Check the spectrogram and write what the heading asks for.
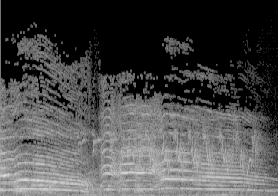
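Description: rooster crowing

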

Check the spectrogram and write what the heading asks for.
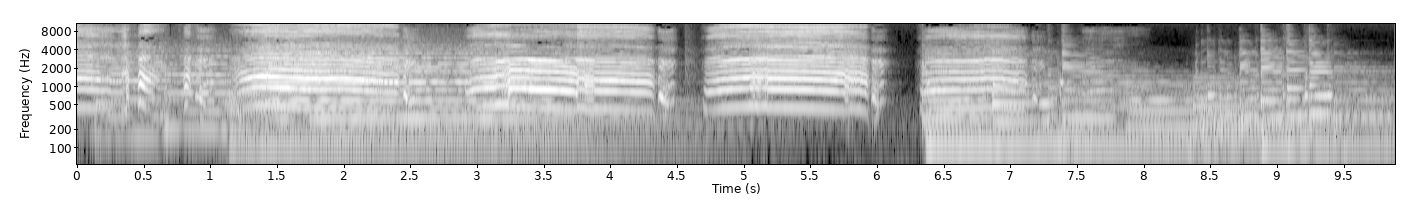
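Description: newborn baby crying

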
